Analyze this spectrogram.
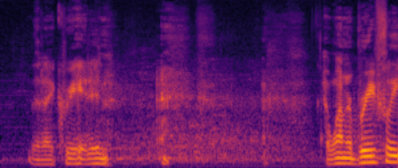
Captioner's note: audience laughs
